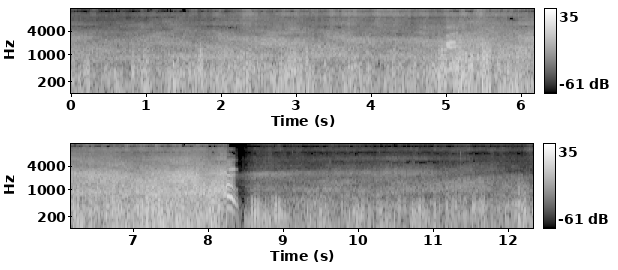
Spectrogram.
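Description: Wind buffeting the microphone, a loud rough rumbling noise that fluctuates and drops off suddenly about eight seconds in, then carries on more weakly.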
